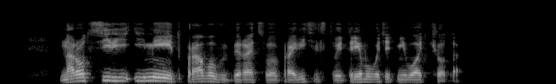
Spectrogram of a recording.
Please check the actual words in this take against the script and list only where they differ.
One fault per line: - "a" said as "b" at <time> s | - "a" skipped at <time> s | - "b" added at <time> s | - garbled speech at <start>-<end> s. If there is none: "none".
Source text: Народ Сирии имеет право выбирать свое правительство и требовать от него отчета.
none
